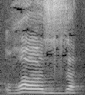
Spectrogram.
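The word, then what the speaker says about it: rose: هذه تنطق الزا، نقولوا غوز.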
